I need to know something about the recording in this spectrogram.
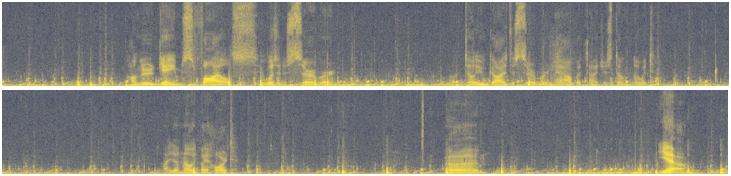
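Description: Lava bubbles and pops steadily.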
